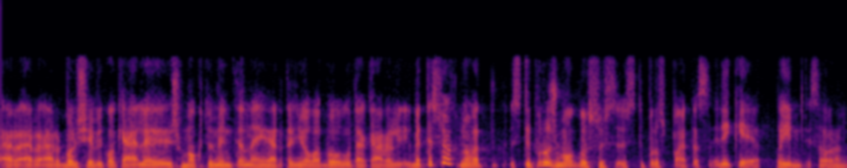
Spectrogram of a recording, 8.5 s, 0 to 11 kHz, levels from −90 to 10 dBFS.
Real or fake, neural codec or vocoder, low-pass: fake; codec, 16 kHz, 4 kbps, FreqCodec, smaller model; 7.2 kHz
